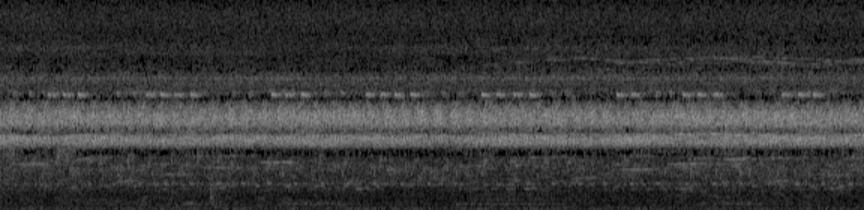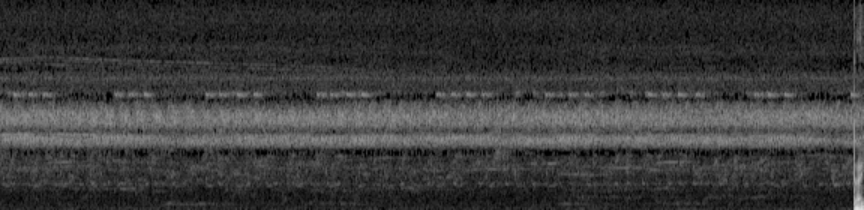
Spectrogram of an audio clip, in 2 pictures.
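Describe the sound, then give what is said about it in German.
A dense, steady chorus of insects buzzes and trills on high pitches throughout, with occasional faint bird calls scattered underneath, creating a continuous jungle night ambience with no talking. “Der Klang des Dschungels begleitet dich in den Schlaf.”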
